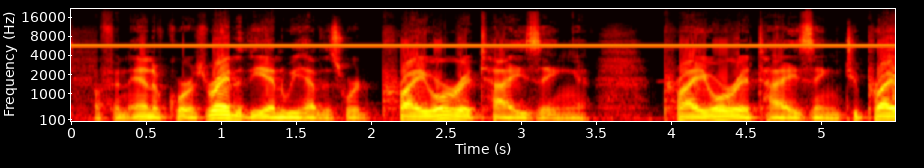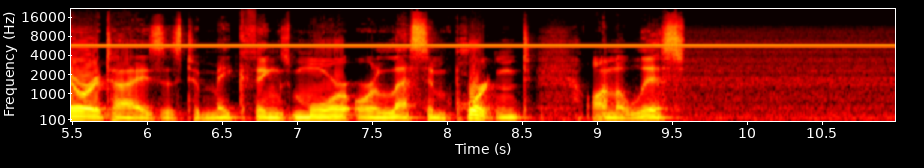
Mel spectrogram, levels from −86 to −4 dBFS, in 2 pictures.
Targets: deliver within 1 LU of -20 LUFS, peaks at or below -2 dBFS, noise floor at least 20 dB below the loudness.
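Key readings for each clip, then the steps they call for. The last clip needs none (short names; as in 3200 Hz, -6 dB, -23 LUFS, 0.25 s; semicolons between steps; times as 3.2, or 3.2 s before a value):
clipped 0.3%; flat tops at -13.0 dBFS; steady tone 5800 Hz; tone level -31 dBFS; loudness -25.5 LUFS; peak -13.0 dBFS; loudness target -20.0 LUFS
-> clip repair -13 dBFS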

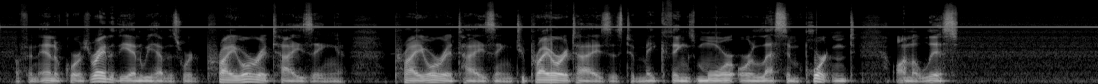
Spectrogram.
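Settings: clipped 0.0%; steady tone 5800 Hz; tone level -31 dBFS
-> notch 5800 Hz, Q 30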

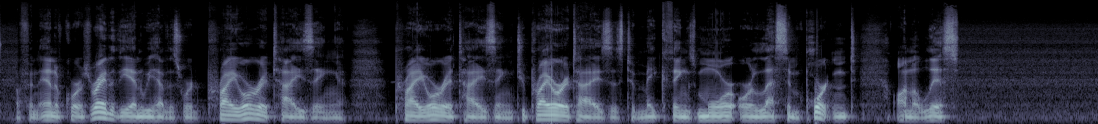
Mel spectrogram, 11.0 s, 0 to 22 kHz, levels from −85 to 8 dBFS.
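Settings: steady tone none; loudness -25.5 LUFS; peak -3.5 dBFS; loudness target -20.0 LUFS
-> gain +5.5 dB; limiter -2 dBFS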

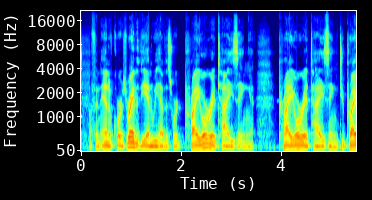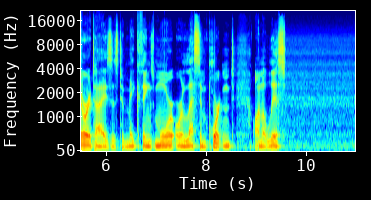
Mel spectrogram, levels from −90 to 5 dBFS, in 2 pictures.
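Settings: loudness -20.0 LUFS; peak -2.0 dBFS; noise floor -46 dBFS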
